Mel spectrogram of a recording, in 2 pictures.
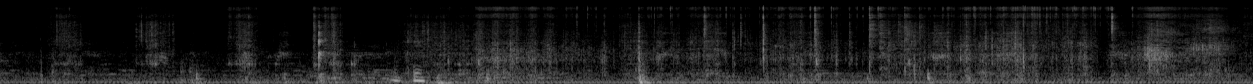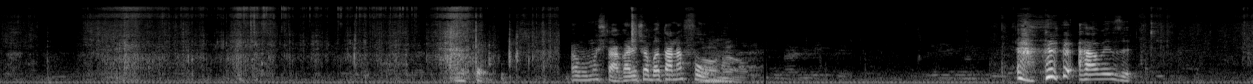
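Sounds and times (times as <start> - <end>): sticky mix crackling and rustling: 0.3 - 18.2.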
